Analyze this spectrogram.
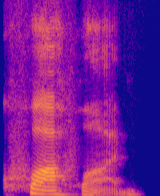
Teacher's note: We've got floating W, so you know you're going to be blowing out when you make those sounds.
